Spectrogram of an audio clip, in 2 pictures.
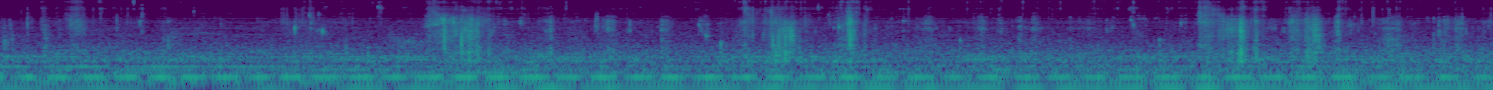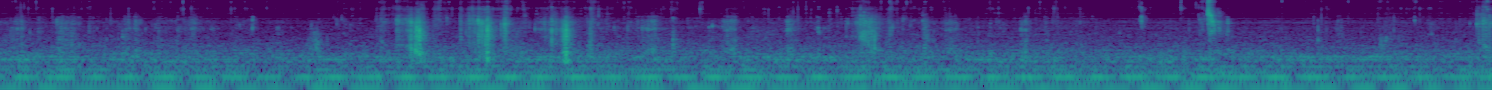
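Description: Biting kernels off a cob of boiled corn and chewing them: scattered crisp crunches and mouth clicks, with a burst of several bites about two-thirds of the way through. A steady low hum runs underneath.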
